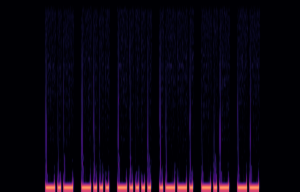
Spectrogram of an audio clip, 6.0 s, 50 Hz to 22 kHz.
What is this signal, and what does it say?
Morse code, heard as a keyed tone, about 20 wpm, 700 Hz. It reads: KB6PKM
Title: USA Call Signs - 2x Character Spacing - 20wpm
